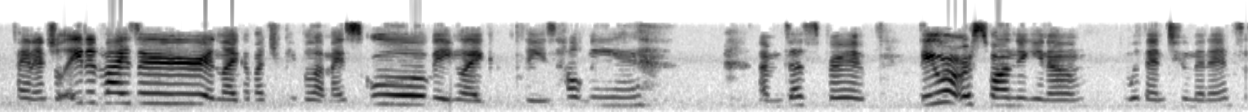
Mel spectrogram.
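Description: A young woman hosting a podcast, rambling in a wry, casual way full of fillers. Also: sharp tone. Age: young adult. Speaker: podcast host, student. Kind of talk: casual chat. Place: in a moving car. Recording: muffled lo-fi car recording. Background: faint vehicle rumble.

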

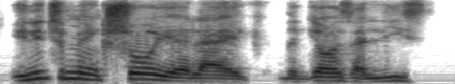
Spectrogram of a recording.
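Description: A man's voice: medium pitch, sing-song, a little fast, slightly rough, no room sound. A young man with a London roadman accent and heavy street slang, chatting casually and emphatically, often checking that he is understood. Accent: London roadman, multicultural urban slang. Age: young adult.

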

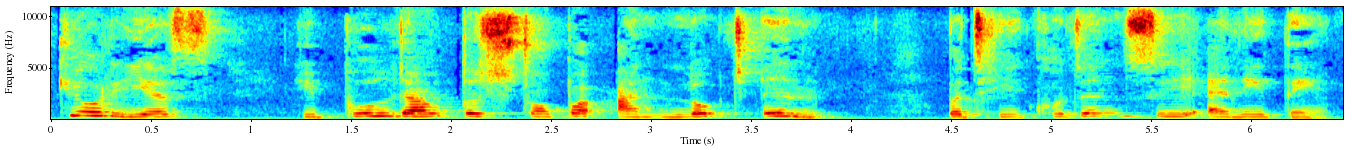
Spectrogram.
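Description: A woman storyteller reading a bedtime fairy tale aloud in a gentle, expressive way. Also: high voice, takes it slowly, poor audio.

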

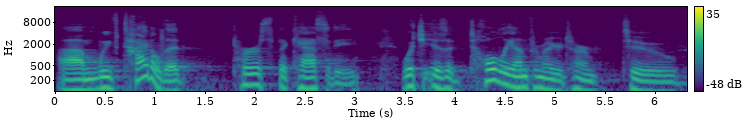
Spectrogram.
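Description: A man in his sixties, a pastor preaching a sermon at a pulpit microphone, relaxed and conversational with many fillers. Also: medium pitch, unhurried. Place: church sanctuary. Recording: echoey church hall.

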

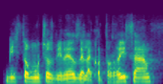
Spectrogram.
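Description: A man with a Mexican accent chatting casually as a podcast co-host, full of slang and putting on quick voices in quotes. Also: medium pitch, fairly even intonation, fairly bright tone. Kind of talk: casual chat.

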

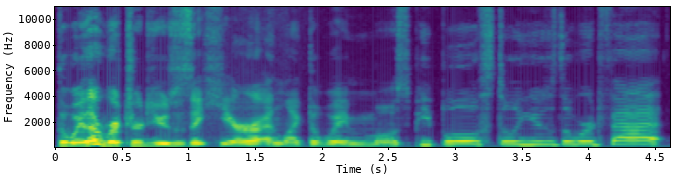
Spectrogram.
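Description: A woman co-hosting a podcast, recapping a movie in animated, profane casual chat. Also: mid-range voice, moderate pace, no room sound, clean studio sound. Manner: animated, profane, emphatic storytelling. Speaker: podcast co-host.

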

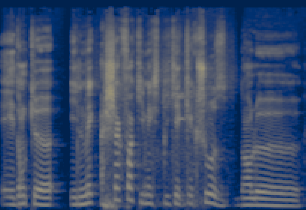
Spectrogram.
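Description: At normal speed and medium pitch, this podcast co-host chats casually, laughing often and restarting his sentences as he tells lively stories. A little hiss or hum runs under the recording.

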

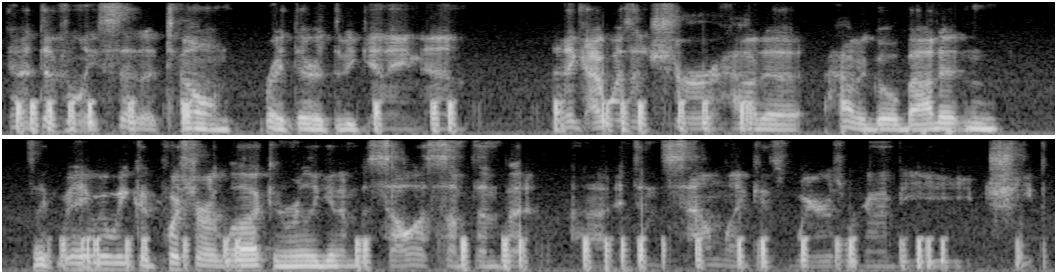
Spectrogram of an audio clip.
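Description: A man's voice: lowish voice, steady tone, brisk, creaky, lo-fi sound, a loud crowd. A man talking as a player in a tabletop game, thoughtful and hesitant, his remote call audio dropping out as he leans back from the mic. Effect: audio cutting out in dropouts. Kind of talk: casual chat about a tabletop game. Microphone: computer mic on a remote call, fading as he leans back.

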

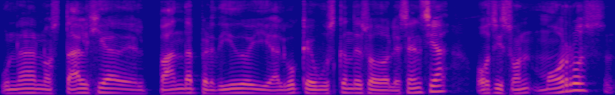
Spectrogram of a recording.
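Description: A young man with a Mexican accent, co-hosting a podcast in relaxed, slangy casual chat. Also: mid-range voice, no room sound, clean studio sound. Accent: Mexican Spanish. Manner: relaxed slangy talk, drawn-out pauses. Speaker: podcast co-host.

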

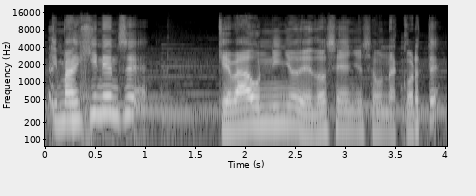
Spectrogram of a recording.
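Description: A man with a Mexican Spanish accent co-hosts a relaxed podcast, his voice a little above average in pitch. He rambles and pokes fun at his own slips. Soft music sits in the background. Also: normal speed. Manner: rambling, self-mocking, laughs often. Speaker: podcast co-host. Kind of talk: casual podcast chat.

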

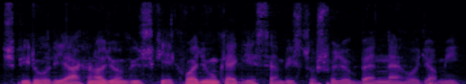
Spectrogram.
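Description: A man's voice: mid-range voice, completely flat delivery, a little hiss or hum. A man hosting an event in a mock-solemn, formal tone, hesitating with fillers. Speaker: event host. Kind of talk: formal mock-ceremonial announcing. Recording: reverberant hall with a crowd.

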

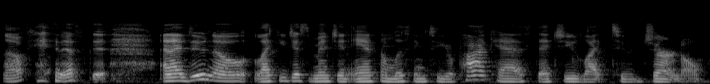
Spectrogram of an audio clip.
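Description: Here the woman podcast host has a bass voice with lively intonation at normal speed. She welcomes her guest and interviews her in a friendly, upbeat, casual chat, recorded as dull, lo-fi podcast audio.

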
